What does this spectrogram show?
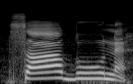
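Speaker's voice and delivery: slow, stretched सा, बु, न, falling at the end; drawn-out teaching reading of साबुन; syllable by syllable. Shown as a demonstration. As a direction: sound out साबुन piece by piece. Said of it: "तो हम इस प्रकार पढ़ेंगे".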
